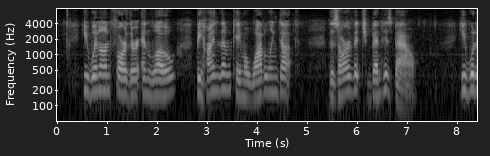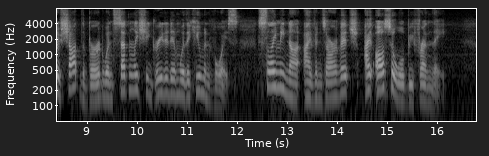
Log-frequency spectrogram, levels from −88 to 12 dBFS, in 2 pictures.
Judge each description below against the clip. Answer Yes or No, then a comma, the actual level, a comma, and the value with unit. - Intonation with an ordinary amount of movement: Yes, average, 4.6 semitones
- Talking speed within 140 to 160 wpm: Yes, average, 150 wpm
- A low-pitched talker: No, medium, 175 Hz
